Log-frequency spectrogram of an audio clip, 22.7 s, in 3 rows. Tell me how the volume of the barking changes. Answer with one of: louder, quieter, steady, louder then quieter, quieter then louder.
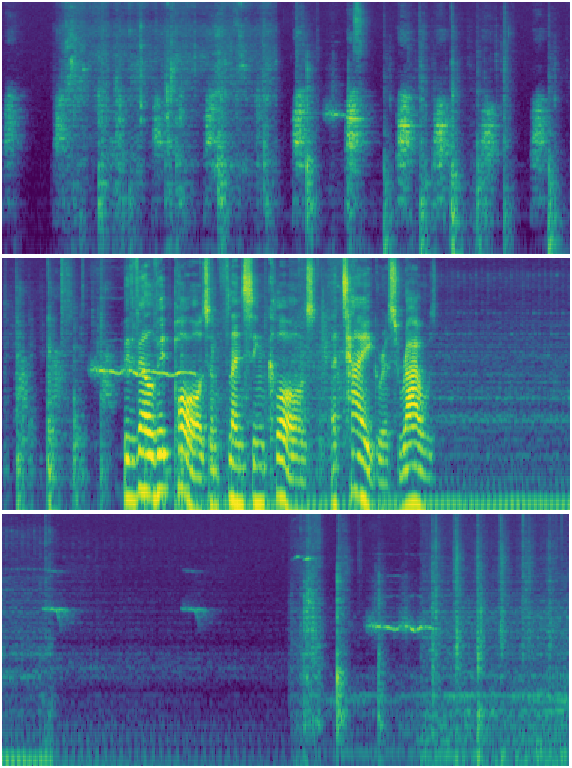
louder then quieter.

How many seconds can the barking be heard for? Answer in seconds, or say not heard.
9 s.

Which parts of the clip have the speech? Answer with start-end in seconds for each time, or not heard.
9.2-13.3.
